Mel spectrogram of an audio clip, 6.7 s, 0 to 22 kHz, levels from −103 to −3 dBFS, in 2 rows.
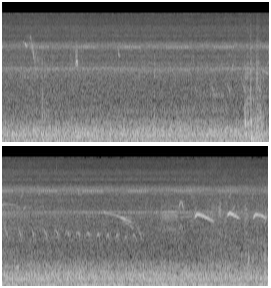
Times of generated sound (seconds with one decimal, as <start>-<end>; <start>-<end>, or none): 0.0-2.3; 5.7-6.7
